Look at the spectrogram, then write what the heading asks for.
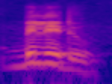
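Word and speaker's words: billet-doux: है यहाँ पे ना, इट्स a foreign word DUX बट इट is pronounce as बिली डू।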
